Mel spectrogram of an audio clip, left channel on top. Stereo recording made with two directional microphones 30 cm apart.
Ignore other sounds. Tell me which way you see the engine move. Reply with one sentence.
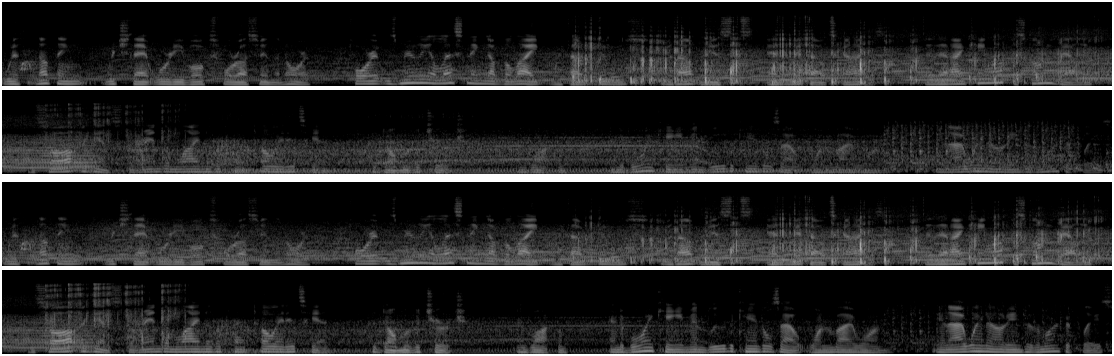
You can hear the engine travel towards the left.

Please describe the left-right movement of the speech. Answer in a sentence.
You can hear the speech move to the right.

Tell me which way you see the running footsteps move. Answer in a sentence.
In this clip you hear the running footsteps move from left to right.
